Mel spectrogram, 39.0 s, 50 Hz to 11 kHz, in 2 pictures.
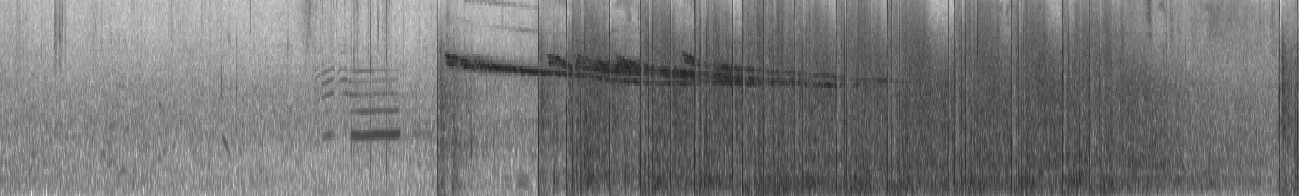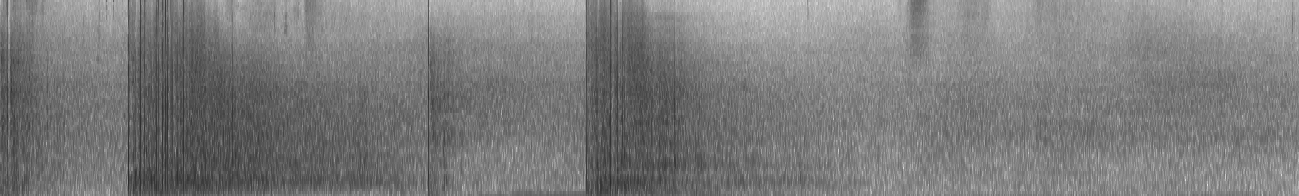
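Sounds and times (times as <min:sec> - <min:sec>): fireworks crackling and bursting: 0:04.4 - 0:35.9
falling firework whistles: 0:06.6 - 0:16.9.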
